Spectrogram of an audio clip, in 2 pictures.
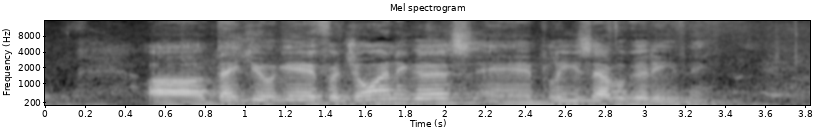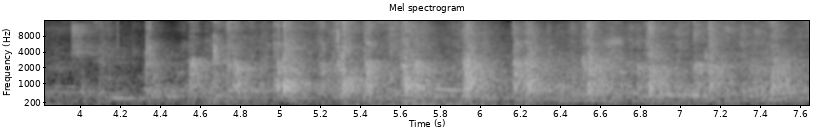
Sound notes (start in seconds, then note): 3.9 applause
